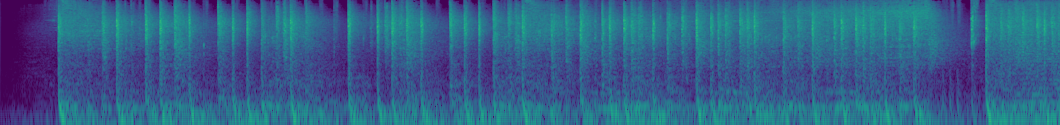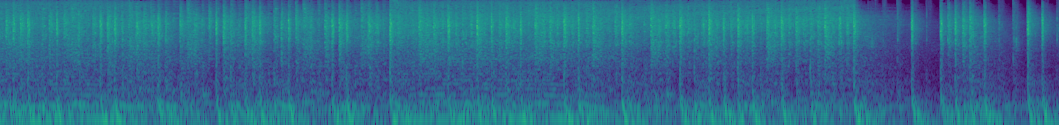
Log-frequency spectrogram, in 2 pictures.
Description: Dynamic Trailer Intro

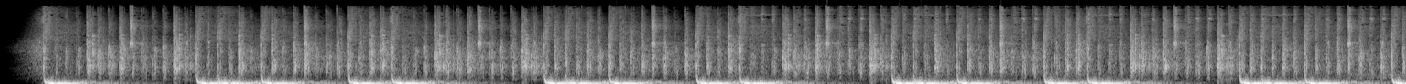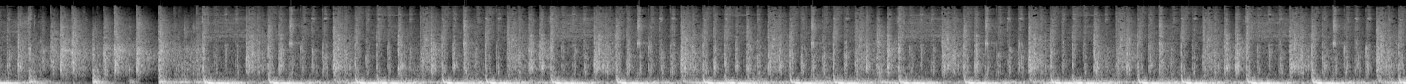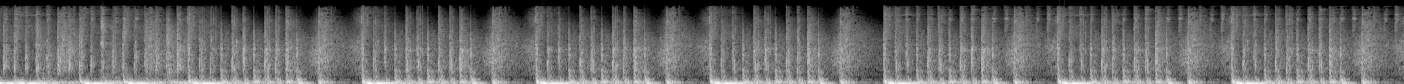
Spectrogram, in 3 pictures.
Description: The Drumming Vlog Opener

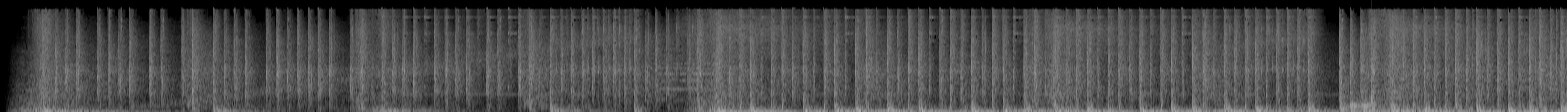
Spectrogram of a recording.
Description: Stomp Promo

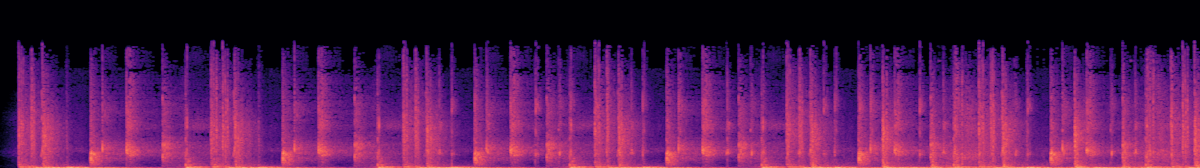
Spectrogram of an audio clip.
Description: Drum Action

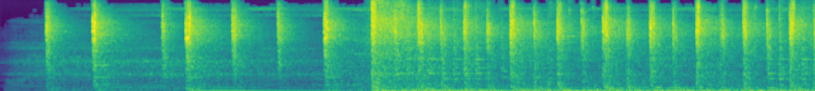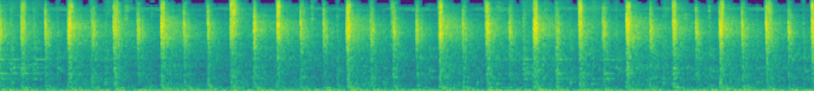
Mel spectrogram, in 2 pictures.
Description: African Documentary

